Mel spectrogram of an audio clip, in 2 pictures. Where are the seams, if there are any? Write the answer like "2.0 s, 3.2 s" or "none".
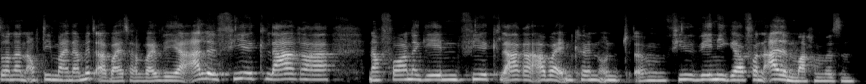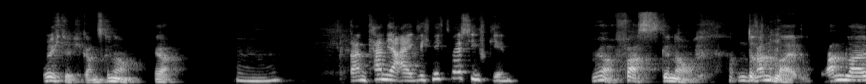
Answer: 12.1 s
